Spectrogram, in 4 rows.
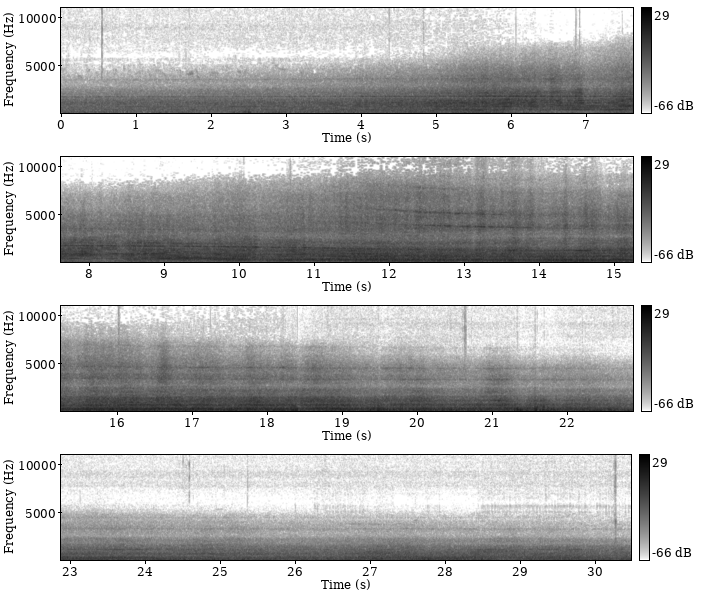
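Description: Boeing 747-400 freighter's four turbofan engines at takeoff thrust as it lifts off and climbs away: whining engine tones fall in pitch as it passes, then a loud low rumble peaks around the middle and slowly fades.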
